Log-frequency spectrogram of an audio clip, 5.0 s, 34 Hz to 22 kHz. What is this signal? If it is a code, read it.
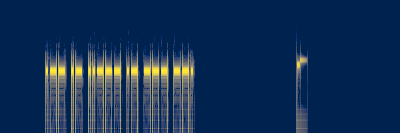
Morse code, heard as a keyed tone, about 44 wpm, 700 Hz. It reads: WA2AOG
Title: Call Signs - 45wpm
